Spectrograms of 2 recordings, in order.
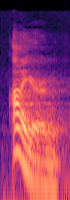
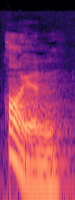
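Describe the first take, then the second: First: It is said quickly, like one blurred syllable. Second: It is said with a British accent. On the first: "The way that I personally say it is iron... sounds like one kind of messed up syllable" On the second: "the British pronunciation sounds something"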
